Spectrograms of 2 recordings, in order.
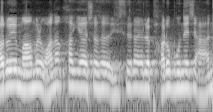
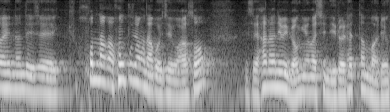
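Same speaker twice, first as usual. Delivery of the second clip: ordinary talk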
